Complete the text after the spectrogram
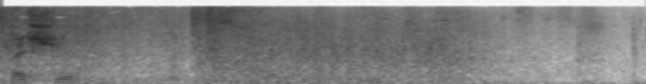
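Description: Debris bursts apart in an explosion.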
